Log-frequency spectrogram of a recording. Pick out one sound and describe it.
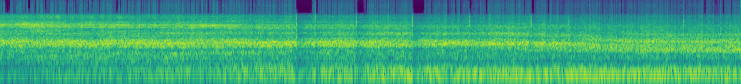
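A large jet airliner roars loudly as it takes off.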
